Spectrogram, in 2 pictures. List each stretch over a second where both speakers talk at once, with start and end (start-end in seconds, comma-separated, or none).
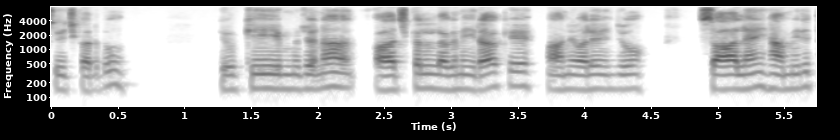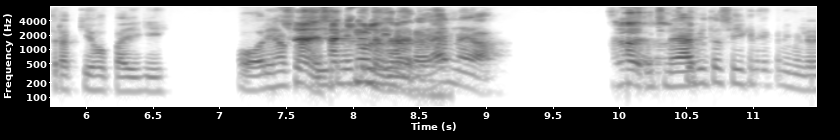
7.4-8.7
